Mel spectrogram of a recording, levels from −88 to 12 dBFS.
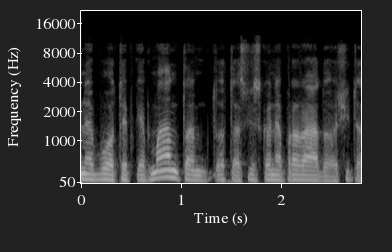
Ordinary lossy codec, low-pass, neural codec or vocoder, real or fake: Opus, 24 kbps; 9.9 kHz; none; real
